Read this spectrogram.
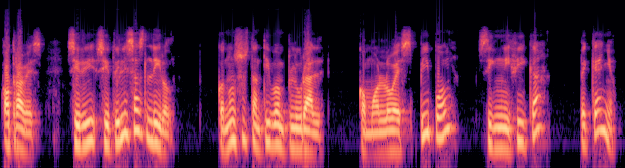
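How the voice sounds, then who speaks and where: A man's voice: a little high, darkish tone. A male English teacher, patiently explaining grammar mistakes and checking often that the learner follows. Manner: patient, checks understanding with frequent "¿sí?" and "mira". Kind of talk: explaining English grammar errors to Spanish speakers. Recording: dull lo-fi sound.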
